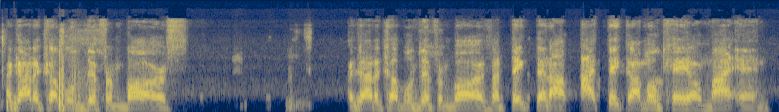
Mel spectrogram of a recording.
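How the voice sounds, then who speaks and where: A man's voice: medium pitch, normal speed, a bit bright, husky, dry recording, poor audio. A man hosting a casual livestream on a video call from the countryside, his voice cutting in and out over a bad connection. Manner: casual, talks to the chat as family. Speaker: host. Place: rural area.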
